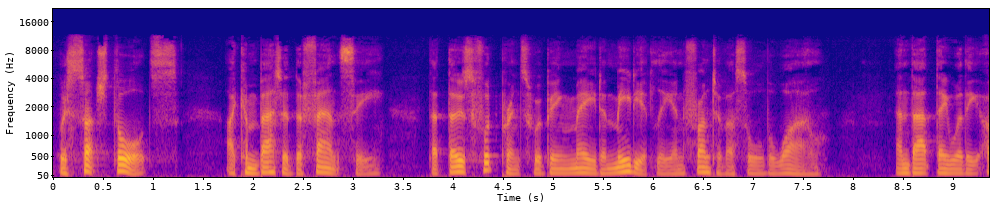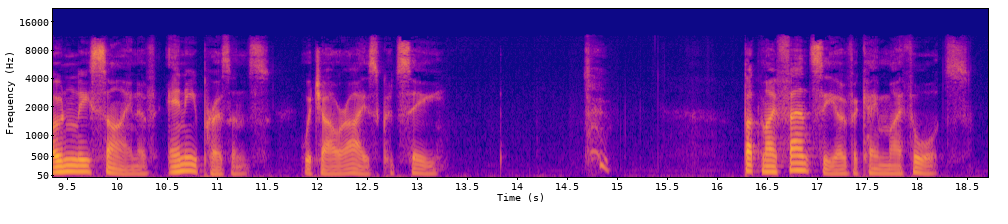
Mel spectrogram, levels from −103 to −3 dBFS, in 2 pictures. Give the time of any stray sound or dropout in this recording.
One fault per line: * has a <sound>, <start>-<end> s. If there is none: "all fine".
* has a sneeze, 14.7-15.0 s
